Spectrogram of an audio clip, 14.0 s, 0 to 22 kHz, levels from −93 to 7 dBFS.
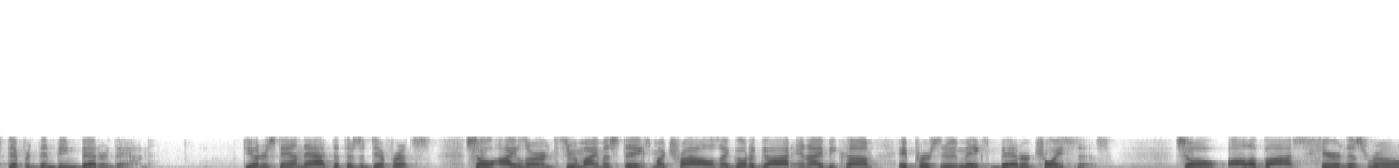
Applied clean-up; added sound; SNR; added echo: none; none; none; none.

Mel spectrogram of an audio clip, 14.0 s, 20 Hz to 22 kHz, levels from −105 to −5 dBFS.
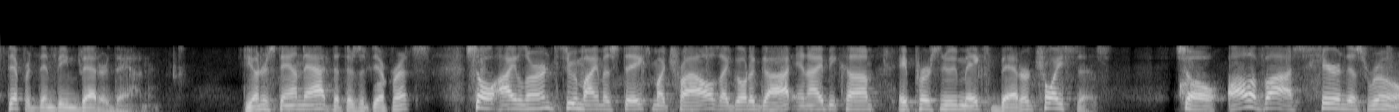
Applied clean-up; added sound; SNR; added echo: neural mask model Resemble Enhance denoiser.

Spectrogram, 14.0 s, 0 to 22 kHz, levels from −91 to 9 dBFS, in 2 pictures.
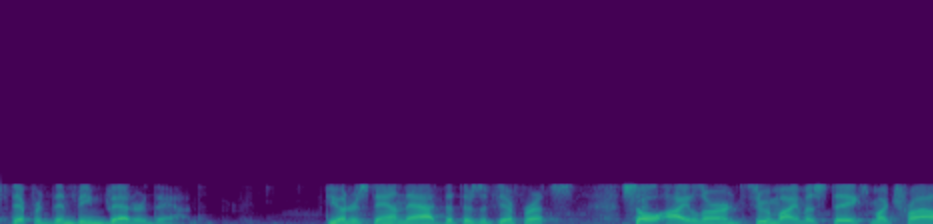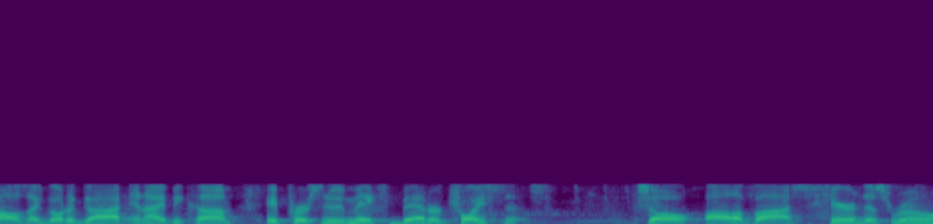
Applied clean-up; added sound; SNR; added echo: neural separator model SepFormer DNS4.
